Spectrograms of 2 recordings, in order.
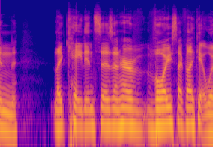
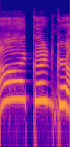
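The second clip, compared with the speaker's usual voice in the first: squeaky, very high pet-talk voice. Showing how people talk nonsense to their pets, in high-pitched pet talk. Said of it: "saying like nonsense in a high voice".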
